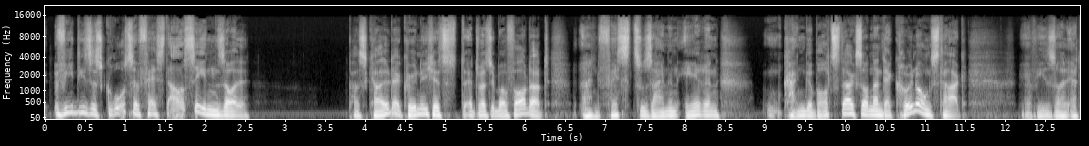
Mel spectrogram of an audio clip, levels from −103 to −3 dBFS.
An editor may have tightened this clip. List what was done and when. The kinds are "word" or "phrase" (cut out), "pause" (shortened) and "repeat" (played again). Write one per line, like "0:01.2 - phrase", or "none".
none

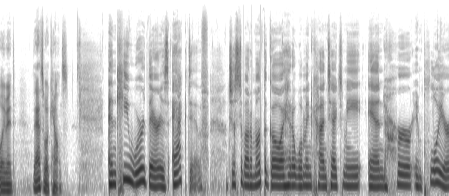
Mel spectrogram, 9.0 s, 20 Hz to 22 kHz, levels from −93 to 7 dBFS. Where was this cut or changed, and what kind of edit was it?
0:02.3 - word

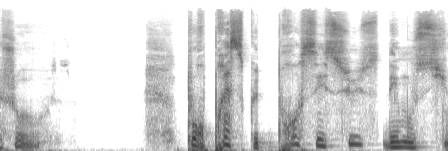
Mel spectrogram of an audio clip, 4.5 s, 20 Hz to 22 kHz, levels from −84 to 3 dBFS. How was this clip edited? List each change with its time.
0:02.7 - phrase

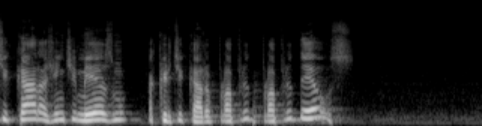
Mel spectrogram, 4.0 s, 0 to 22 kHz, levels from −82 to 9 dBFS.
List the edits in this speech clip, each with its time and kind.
0:01.2 - pause
0:02.1 - repeat

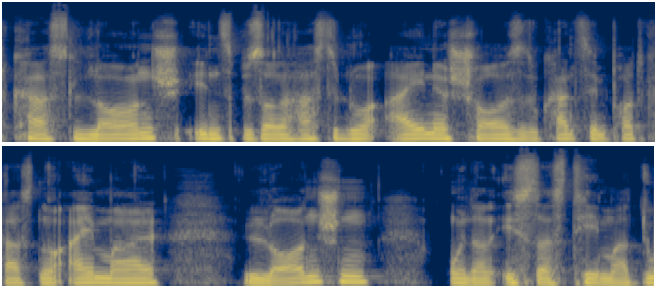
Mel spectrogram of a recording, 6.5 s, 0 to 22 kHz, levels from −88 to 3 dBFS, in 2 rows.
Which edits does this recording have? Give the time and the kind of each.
none

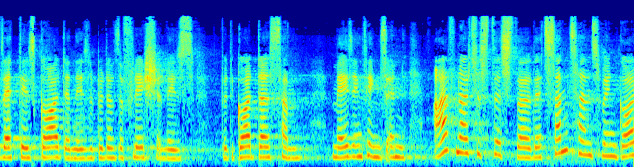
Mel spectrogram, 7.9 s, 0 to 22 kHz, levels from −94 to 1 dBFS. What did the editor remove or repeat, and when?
none

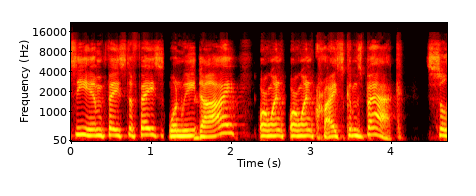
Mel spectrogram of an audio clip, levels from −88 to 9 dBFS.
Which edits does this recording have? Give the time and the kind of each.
0:01.1 - word
0:01.5 - word
0:02.7 - repeat

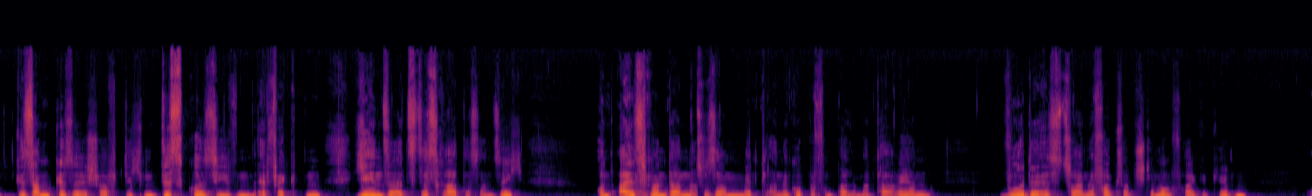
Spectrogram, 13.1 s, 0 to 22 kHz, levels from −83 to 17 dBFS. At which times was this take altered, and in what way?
0:06.9 - phrase

